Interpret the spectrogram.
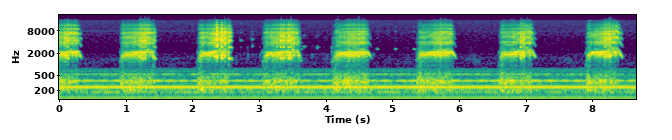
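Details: Rasping, noisy barn owl calls from a wild bird incubating in a research nest box, eight broad hissing bursts in under nine seconds at a fairly even pace, with constant low electrical humming beneath.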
